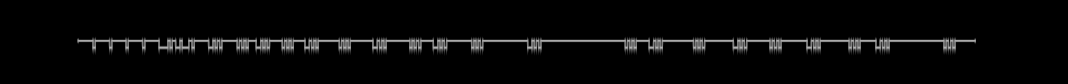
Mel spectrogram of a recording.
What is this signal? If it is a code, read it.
RTTY (45.45 baud, 850 Hz shift), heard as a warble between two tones, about 2550 Hz centre. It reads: RYRYRYRYRYRYRYRYRYRY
